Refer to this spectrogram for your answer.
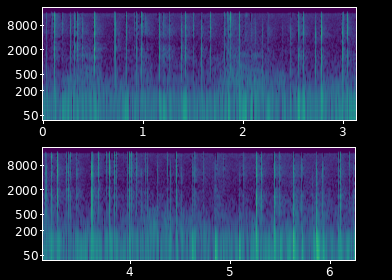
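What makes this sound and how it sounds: Long red nails tap and scratch the face and faceted sides of a palm-sized solid red glass heart paperweight as it is turned in the hands. About forty quick, sharp, bright clicks and scratchy ticks sound in a dense, irregular stream over a faint hiss. Each stops almost instantly with no ring.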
